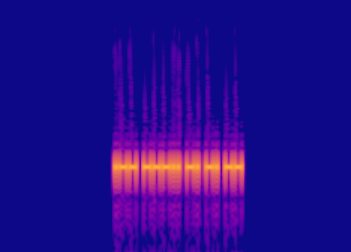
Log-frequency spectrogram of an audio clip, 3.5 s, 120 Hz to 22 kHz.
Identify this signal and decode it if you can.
Morse code, heard as a keyed tone, about 48 wpm, 700 Hz. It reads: W8NNM
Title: USA Call Signs - 6x Character Spacing - 50wpm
